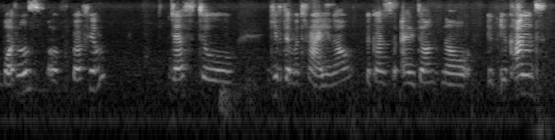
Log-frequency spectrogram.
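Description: A woman's voice: medium pitch, a little slow, bright, forceful tone, a little hiss or hum, poor audio. A woman in her forties from Russia with a Russian accent, a podcast guest chatting casually and sometimes searching for words. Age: 40s.

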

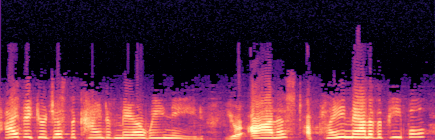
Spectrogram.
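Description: Very high-pitched, perky switchboard girl. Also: moderate pace. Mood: adoring, playful. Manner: cutesy, eager. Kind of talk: 1950s radio comedy acting. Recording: muffled 1950 radio recording.

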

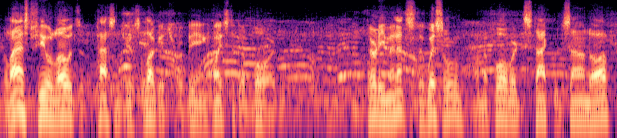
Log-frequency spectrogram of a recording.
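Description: An actor playing a stiff, dutiful first officer of an ocean liner in a 1940s radio drama, earnest and formal. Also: male voice, medium pitch, animated, normal speed, close to an everyday voice. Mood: reflective, earnest. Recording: muffled old radio broadcast, music behind.

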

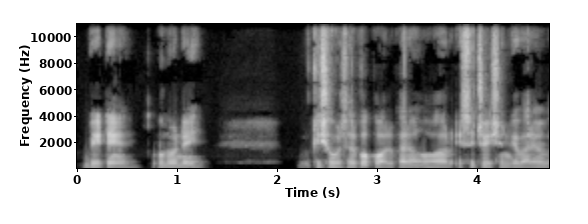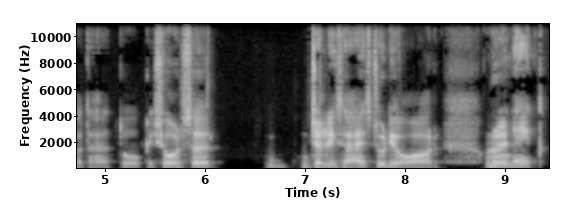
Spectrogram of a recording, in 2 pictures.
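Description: A young man hosting a podcast, telling a story in a loose, conversational way with English words mixed in. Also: medium pitch. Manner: conversational, Hinglish fillers and restarts. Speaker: podcast host. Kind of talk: casual storytelling.

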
